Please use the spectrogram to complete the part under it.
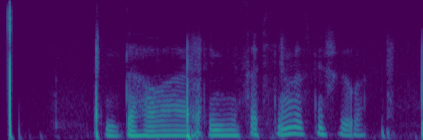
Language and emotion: Russian, positive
